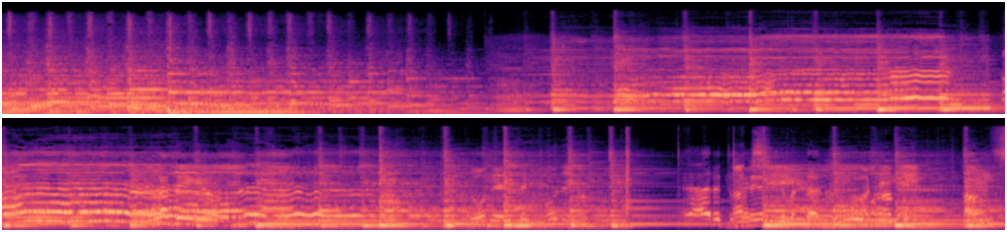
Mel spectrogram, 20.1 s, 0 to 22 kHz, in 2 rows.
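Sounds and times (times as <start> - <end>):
acoustic guitar strumming: 0.0 - 20.0
music track: 0.0 - 20.0
man singing: 4.9 - 16.1, 16.8 - 20.0.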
